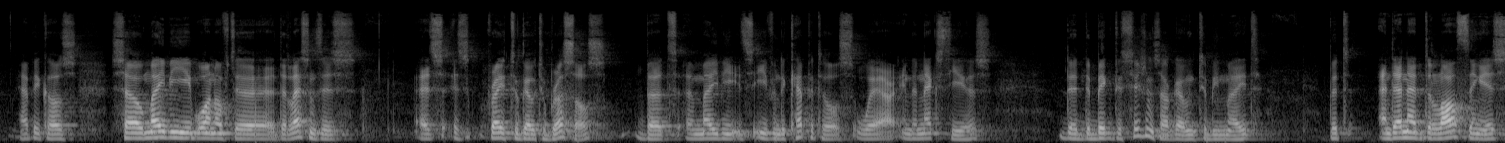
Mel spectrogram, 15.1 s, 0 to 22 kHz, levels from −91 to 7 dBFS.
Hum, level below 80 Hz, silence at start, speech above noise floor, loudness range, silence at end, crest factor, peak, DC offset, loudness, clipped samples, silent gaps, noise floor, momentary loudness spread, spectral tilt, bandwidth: none; -74 dBFS; 0.2 s; 33 dB; 7 LU; 0 s; 22 dB; -8 dBFS; under 0.1%; -30 LUFS; under 0.1%; none; -63 dBFS; 16 LU; -6 dB/octave; 16 kHz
